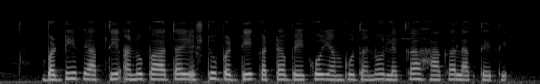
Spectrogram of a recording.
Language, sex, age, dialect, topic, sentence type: Kannada, female, 31-35, Central, banking, statement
